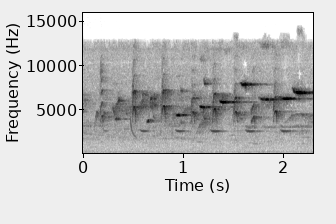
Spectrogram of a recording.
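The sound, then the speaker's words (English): A dawn chorus with an Eopsaltria robin's repeated far-carrying 'choo, choo' calls among many overlapping high chirps and tweets from several birds, a steady busy twitter over a soft low background hum. “And it's not hard to pick them out from the crowd too, because the tone of the choo, choo carries really far.”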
